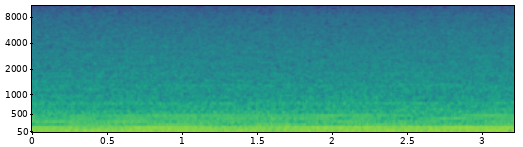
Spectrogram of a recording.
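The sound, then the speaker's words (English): Aircraft engine humming as takeoff begins, a loud, steady low drone with distinct tonal layers and no clear change in pitch over the few seconds. “Parking brake off. Now we're gonna take off.”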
